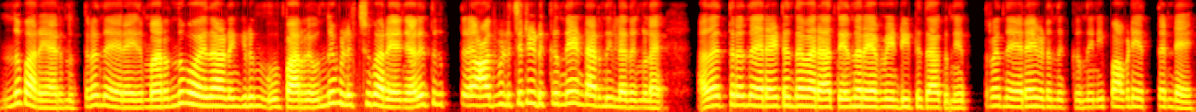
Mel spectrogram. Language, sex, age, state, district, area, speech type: Malayalam, female, 18-30, Kerala, Kozhikode, urban, spontaneous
